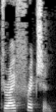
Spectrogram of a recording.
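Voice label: "Dry friction", English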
